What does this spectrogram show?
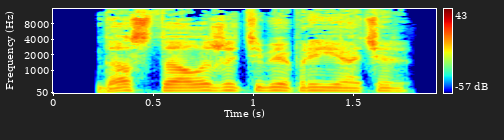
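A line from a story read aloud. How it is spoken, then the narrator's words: Grumbling mutter. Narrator (Russian): буркнул путейщик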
